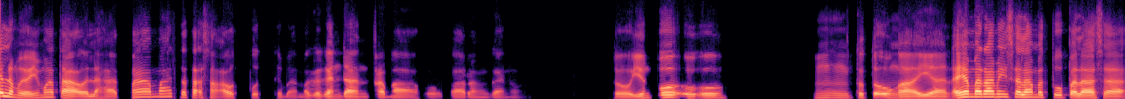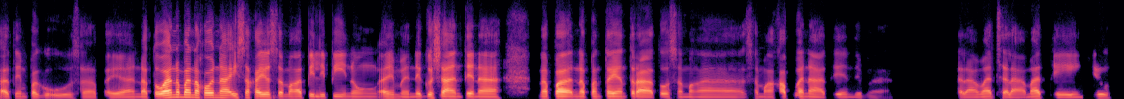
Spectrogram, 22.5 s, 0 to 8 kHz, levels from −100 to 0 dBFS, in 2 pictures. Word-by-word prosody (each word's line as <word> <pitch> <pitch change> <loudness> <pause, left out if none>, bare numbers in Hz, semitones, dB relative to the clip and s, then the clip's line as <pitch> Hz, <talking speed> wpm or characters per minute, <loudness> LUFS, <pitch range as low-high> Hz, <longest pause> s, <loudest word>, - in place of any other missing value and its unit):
alam 230 -5 +5
mo 165 - 0
'yon, 145 +1 +1
yung 190 - -3
mga 195 - -9
tao 145 -7 +4
lahat, 115 -3 -5
ma 205 +3 0
matataas 225 -6 -4
ang - - -7
output, - - -6 0.2
'di 100 - -14
ba? 95 - -16
Magaganda 120 +2 -2
ang 110 - -19
trabaho, 100 -3 -7
parang 95 0 -10
gano'n. 95 -1 -15 0.9
So, 110 -1 -2
yun 145 +4 -2
po, 180 +1 +4
oo. 145 +2 -1 1.0
Mm, 155 -1 -11
totoo 155 0 +1
nga 130 -4 +4
'yan. 120 -1 +1
Ayan, 210 - +10
maraming 220 0 +8
salamat 195 -2 +4
po 180 -1 -2
pala 150 -2 +5
sa 130 -5 +1
ating 120 -1 -7
pag-uusap, 105 -1 -11
ayan. 100 +2 -8
Natuwa 150 +10 +5
naman 190 -1 +1
ako 180 +1 +3
na 160 -2 +1
isa 145 - -5
kayo 140 -1 +2
sa 140 - -5
mga 125 -1 -4
Pilipinong 120 -2 -10
ay 130 - -4
man 110 -3 -12
negosyante 120 0 -2
na 115 -1 -3 0.4
na 130 - -1
pa 125 -2 +5
na 120 0 -4
pantay 125 0 -3
ang 125 - -8
trato 115 - -1
sa 110 - -14
mga 105 -1 -12 0.4
sa - - -20
mga 105 0 -10
kapwa 115 +2 -4
natin, 105 -1 -9
'di 95 - -17
ba? 90 -1 -29 0.8
Salamat, 100 +4 -7
salamat. 95 +5 -6
Thank 95 +1 -10 0.2
you. 135 -2 -8
120 Hz, 175 wpm, -22 LUFS, 105-150 Hz, 1.0 s, Ayan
